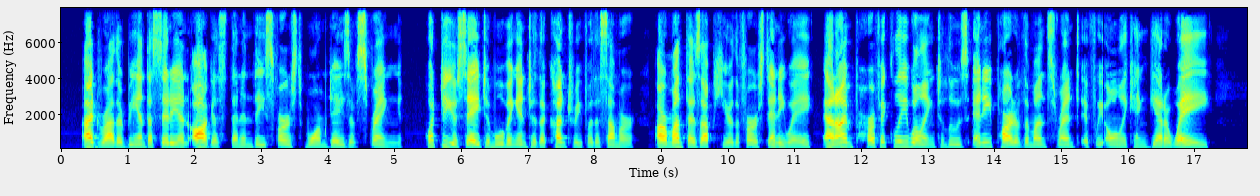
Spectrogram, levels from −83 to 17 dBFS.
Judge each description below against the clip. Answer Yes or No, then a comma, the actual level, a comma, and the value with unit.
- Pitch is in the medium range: Yes, medium, 175 Hz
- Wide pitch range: No, average, 3.7 semitones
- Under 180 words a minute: No, average, 185 wpm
